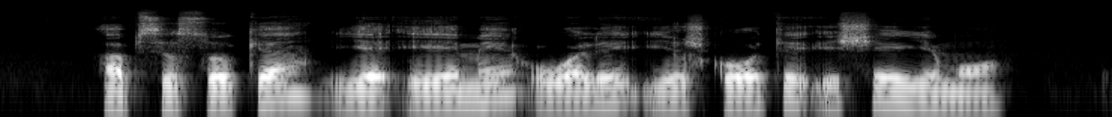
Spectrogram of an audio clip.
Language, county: Lithuanian, Marijampolė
